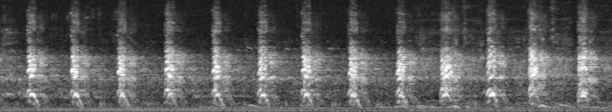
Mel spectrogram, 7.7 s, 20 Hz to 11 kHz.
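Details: Training session from 5 May 2015 with a dog barking in an even, steady rhythm, about thirteen short, punchy barks spaced a little over half a second apart, with nothing else prominent.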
